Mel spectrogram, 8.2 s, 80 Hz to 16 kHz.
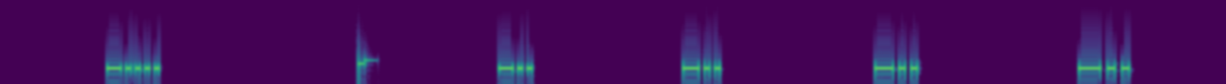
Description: Morse code, heard as a keyed tone, about 33 wpm, spaced as for 8 wpm, 700 Hz. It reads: 6 DDDD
